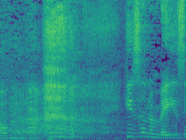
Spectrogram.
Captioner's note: laughter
